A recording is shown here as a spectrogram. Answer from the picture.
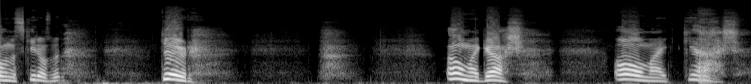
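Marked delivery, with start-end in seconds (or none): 1.6-7.4 loud, overwhelmed excitement; freaking out. Real, not acted. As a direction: marvel loudly at a huge catch. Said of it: "I'm freaking out".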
